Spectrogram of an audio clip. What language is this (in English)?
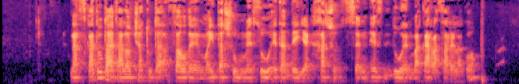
Basque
